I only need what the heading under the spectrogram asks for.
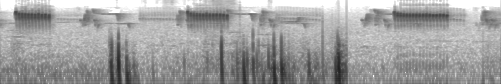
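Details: Flowerpecker male and female calls used to lure wild birds or excite a caged one: three high pulsed buzzy trills with thin twitters, and loud low knocking or tapping sounds between them.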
